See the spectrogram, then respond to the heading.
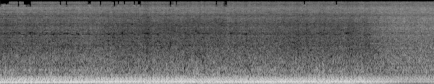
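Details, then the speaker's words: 1933 Auburn V12 Salon Speedster (Lycoming-built V12) at its first run after sitting in a museum since 1966, idle set high because it wouldn't idle, oil pressure just over 40 lb, charging 10 amps: steady, smooth high idle with no knocks or misses. "It's running after many years of being dormant. It sounds pretty good."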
